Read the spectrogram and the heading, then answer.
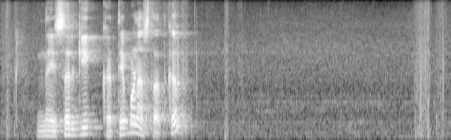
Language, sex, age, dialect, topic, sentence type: Marathi, male, 51-55, Standard Marathi, agriculture, statement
